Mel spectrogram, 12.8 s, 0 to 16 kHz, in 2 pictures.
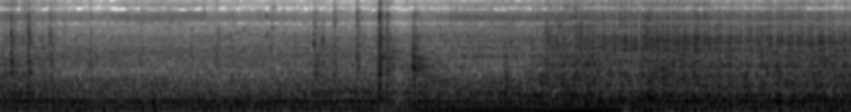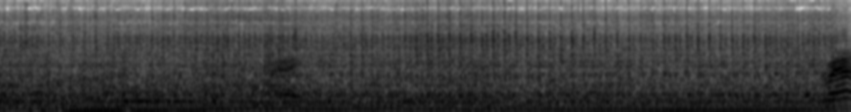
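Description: A 1956 Farmall 200 tractor engine runs steadily with a low, knocking chug while cutting hay with a McCormick-Deering sickle mower, loud and close throughout, with a few sharp clicks early on.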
